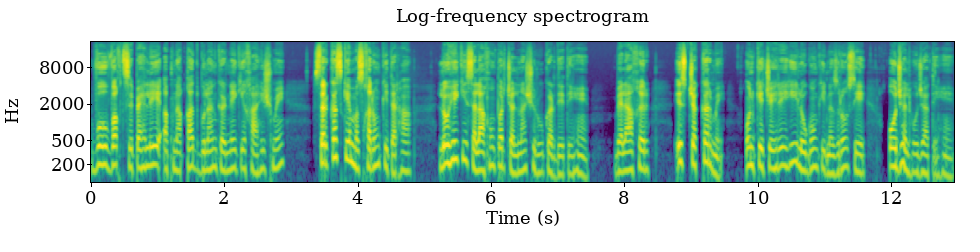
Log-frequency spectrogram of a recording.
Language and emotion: Urdu, neutral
